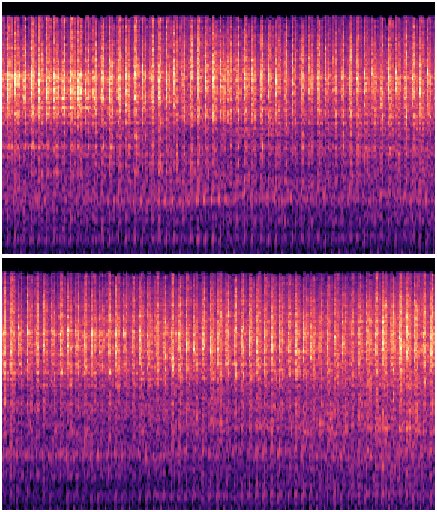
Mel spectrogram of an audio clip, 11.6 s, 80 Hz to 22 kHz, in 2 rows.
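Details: 1998 Suzuki Savage 650 single-cylinder at 10,000 miles, idling with a fast tinny metallic clatter on every turn from a loose cam chain; the tensioner was found completely out of its body.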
